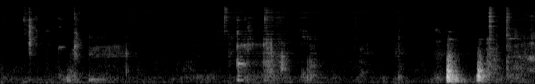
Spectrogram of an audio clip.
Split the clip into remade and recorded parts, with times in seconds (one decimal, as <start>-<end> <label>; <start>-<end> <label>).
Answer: 0.0-1.1 recorded; 1.1-4.3 remade; 4.3-5.4 recorded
